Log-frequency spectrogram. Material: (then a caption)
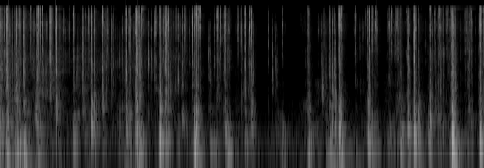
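Plastic film. Fingertips tap and crinkle a thin, clear plastic film bag draped over a microphone, held and pulled taut so it sits hollow. The result is a fast, uneven run of short, dull, bassy thumps mixed with crisp plastic crackle, each tap dying away almost at once.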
